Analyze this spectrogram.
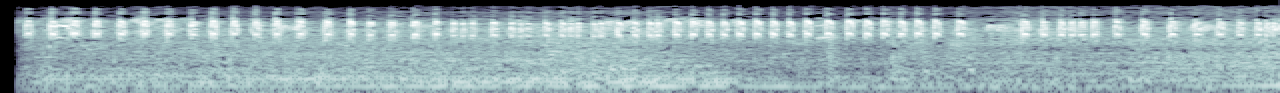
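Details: Platuk woodpecker from Sampit, recorded for songbird training: dense runs of sharp, high, chattering notes broken by short pauses, with a low rumbling hum underneath.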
